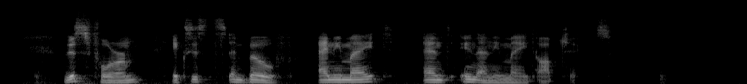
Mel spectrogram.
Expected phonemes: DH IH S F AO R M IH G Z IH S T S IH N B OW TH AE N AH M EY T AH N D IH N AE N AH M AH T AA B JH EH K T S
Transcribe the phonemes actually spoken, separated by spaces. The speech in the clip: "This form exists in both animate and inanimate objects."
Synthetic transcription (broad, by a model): DH IH S F AO R M IH G Z IH S T S IH N B OW TH AE N AH M EY T AH N D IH N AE N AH M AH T AA B JH EH K T S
